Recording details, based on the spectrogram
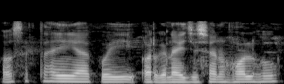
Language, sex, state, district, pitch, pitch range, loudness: Hindi, male, West Bengal, Alipurduar, 120 Hz, 115-130 Hz, -17 LUFS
